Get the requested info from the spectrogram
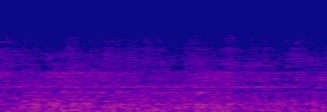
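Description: Faint steady whir of a freshly powered-up bench PC, its CPU cooler fan and other fans running, with a thin steady high tone under it.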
